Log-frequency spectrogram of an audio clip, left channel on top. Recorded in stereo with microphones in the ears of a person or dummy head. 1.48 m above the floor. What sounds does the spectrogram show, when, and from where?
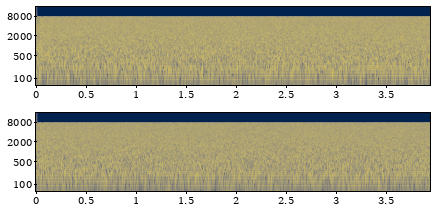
Only background noise.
